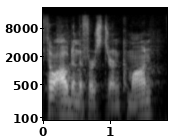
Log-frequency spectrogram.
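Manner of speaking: ordinary delivery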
